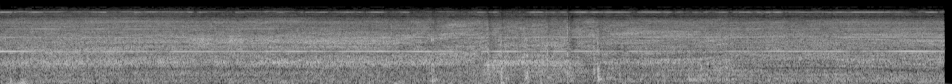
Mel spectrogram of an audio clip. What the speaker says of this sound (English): I should just get the vacuum on that.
